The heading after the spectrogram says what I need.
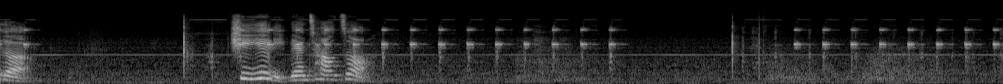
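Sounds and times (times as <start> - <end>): machine short beeps: 0.0 - 0.4, 1.9 - 2.9, 3.5 - 6.3, 7.4 - 10.0.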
